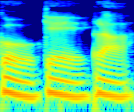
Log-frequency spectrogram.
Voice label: "kokera", concat syllables; Affixing experiment

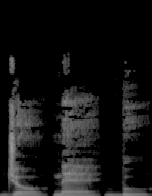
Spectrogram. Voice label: "jomebu", concat syllables; Affixing experiment

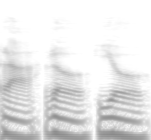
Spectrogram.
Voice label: "raroyo", concat syllables; Affixing experiment

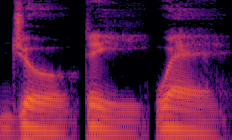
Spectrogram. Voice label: "joriwe", concat syllables; Affixing experiment

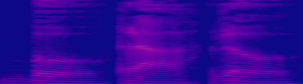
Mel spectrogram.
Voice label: "boraro", concat syllables; Affixing experiment

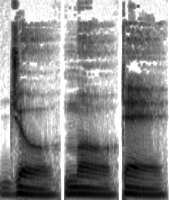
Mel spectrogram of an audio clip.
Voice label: "jomote", concat syllables; Affixing experiment

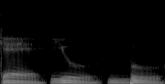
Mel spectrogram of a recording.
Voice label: "keyubu", concat syllables; Affixing experiment

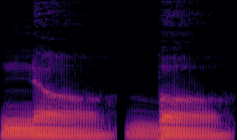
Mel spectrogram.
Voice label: "nobo", concat syllables; Affixing experiment

